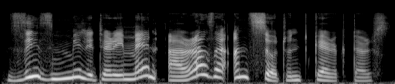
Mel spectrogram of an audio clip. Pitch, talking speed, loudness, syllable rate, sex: 255 Hz, 105 wpm, -15 LUFS, 5.1 syllables/s, female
